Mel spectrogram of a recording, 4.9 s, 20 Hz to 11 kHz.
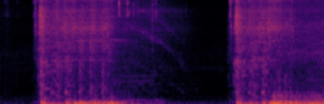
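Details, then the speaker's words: Rebuilt Honda K24 in a CRX on first start after reassembly: it fires and runs roughly for a second or two, then dies on its own and restarts; it sounds good while running, but the stalling cause is unknown. "she wanted to go turned on for a second stall it all by itself try it again okay uh I'm not sure why she's turning off by herself but when she is running sounds good"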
